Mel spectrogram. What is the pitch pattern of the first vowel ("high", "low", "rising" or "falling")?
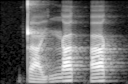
low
